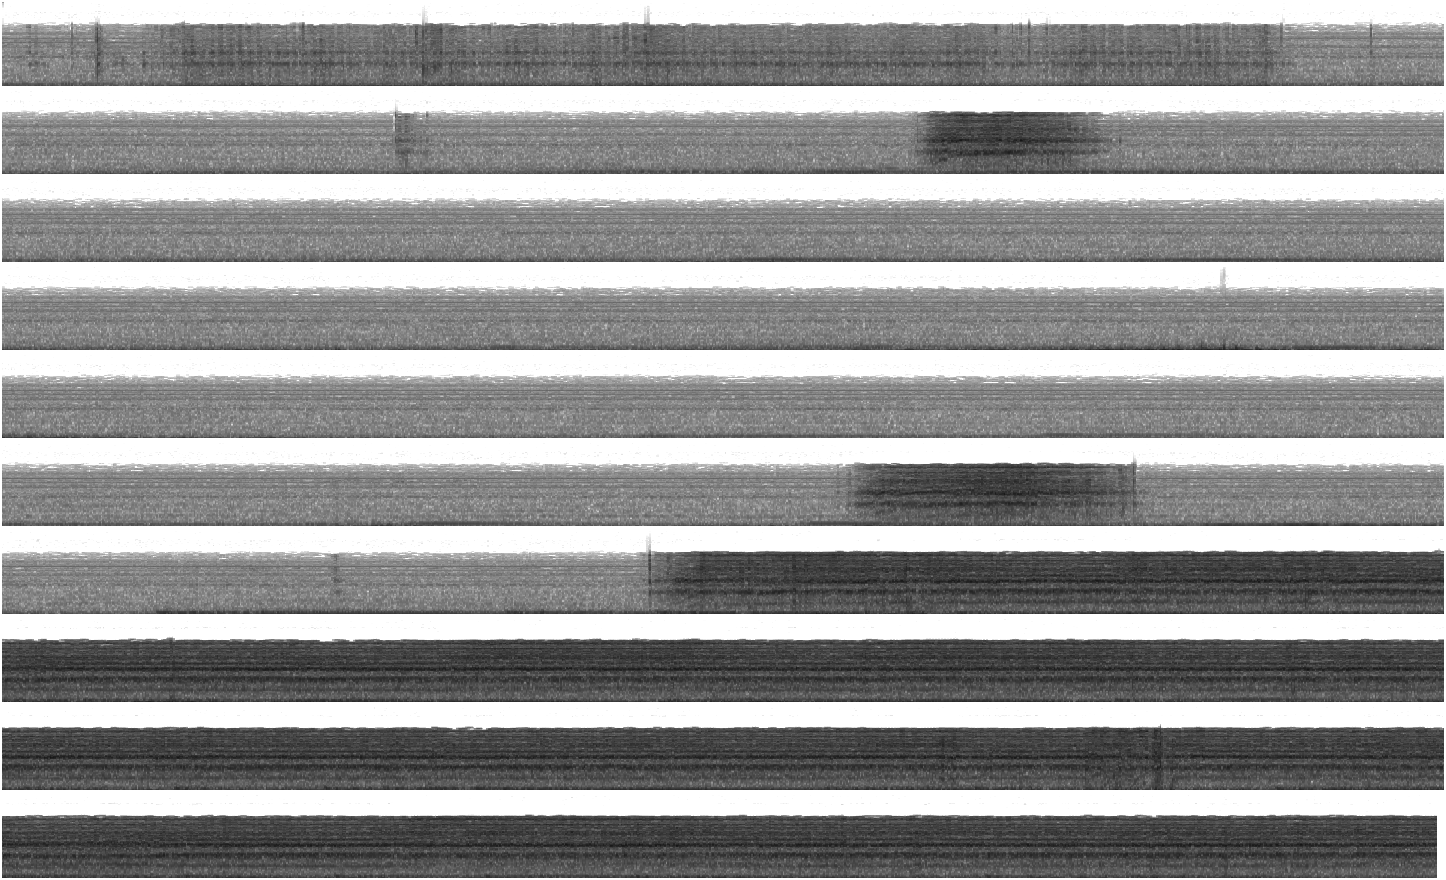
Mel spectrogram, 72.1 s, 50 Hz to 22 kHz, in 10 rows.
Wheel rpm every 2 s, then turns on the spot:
20, 20, 20, 10, 0, 10, 30, 0, 0, 0, 0, 0, 0, 0, 0, 0, 0, 0, 0, 0, 60, 0, 0, 80, 160, 160, 160, 160, 160, 160, 160, 160, 160, 160, 160, 160.
0-8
